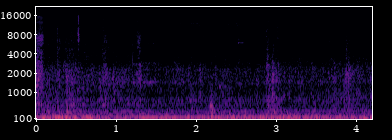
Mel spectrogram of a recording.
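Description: Chamberlain LiftMaster garage door opener running as it raises the door: a steady low motor hum with a few light clicks and rattles from the door.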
